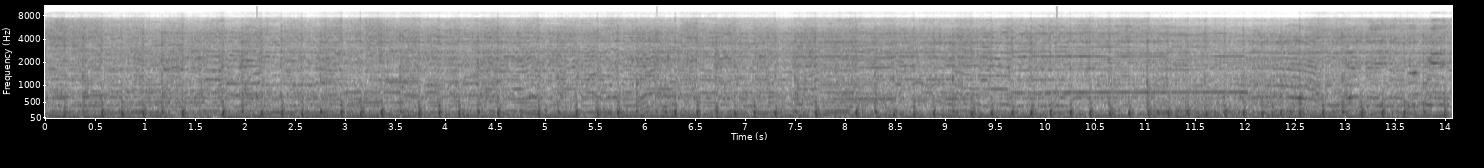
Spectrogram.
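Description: Rock band playing live with electric guitars, bass and drums in an instrumental passage without vocals, over a steady drumbeat.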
